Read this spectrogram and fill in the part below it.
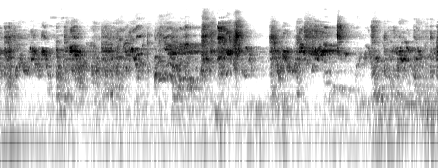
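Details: Pet budgies in the morning, chattering loudly with harsh squawks and quick twittered notes, the chorus pausing briefly near the middle before starting up again.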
